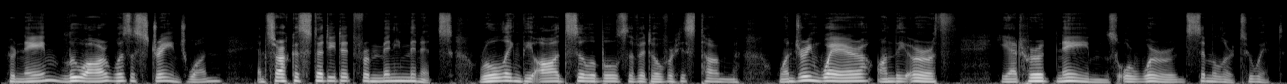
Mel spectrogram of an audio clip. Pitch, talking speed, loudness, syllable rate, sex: 140 Hz, 170 wpm, -20 LUFS, 4.9 syllables/s, male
